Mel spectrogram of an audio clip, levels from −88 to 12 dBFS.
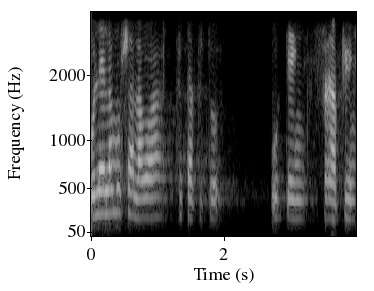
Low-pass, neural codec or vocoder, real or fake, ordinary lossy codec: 3.6 kHz; none; real; none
